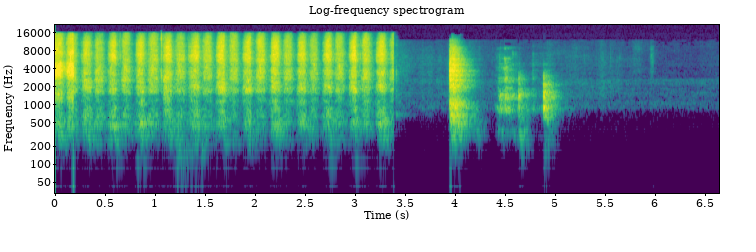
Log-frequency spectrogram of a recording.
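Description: A strip of sandpaper is pulled back and forth by hand across a steel wrench: a fast, even rasp at about seven strokes a second that stops suddenly about three and a half seconds in. A few short scuffs of handling follow.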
